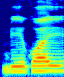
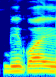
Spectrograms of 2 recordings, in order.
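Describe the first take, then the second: No difference in how they are said.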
